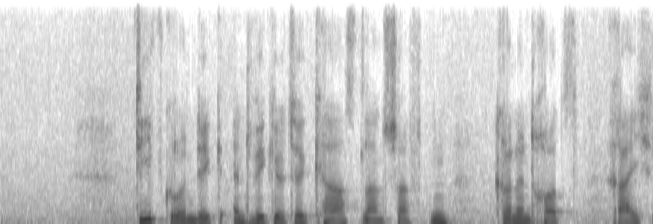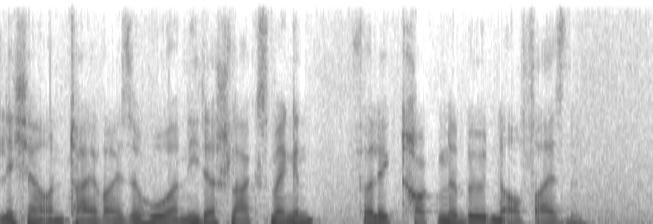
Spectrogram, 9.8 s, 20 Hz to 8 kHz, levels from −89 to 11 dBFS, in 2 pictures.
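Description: Throughout the speech the input gain is likely set far too high, with a fast limiter pulling it down on each loud syllable. This is gain pumping: the gain swings by around 10 dB, leaving the speech squashed.

From 3.57 to 3.60 s, just before "können trotz reichlicher und", VoIP packet loss concealed by the speech codec occurs. One 20 ms packet went missing, and the Speex decoder filled it by extrapolating from the preceding sound, which briefly smears into a buzzy tone or a coloured noise that fades.

From 9.15 to 9.25 s another single 20 ms packet is lost. The concealment and the decoder's recovery stretch the damage across roughly 100 ms, with the sound weak or distorted before it settles. Outside these moments the Speex coding does only light damage in the band below 8 kHz.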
